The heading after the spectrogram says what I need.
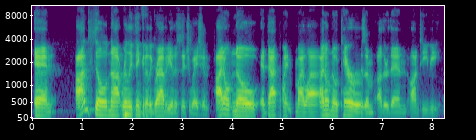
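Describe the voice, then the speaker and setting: A man from the Pacific Northwest, a truck driver, telling a story in a casual, rambling, halting way with many fillers. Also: medium pitch, highs cut off.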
